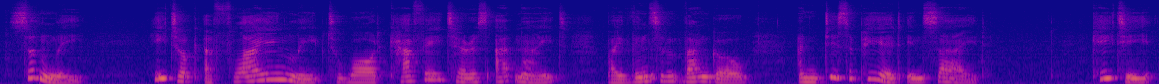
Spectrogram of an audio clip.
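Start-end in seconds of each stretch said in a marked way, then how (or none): none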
